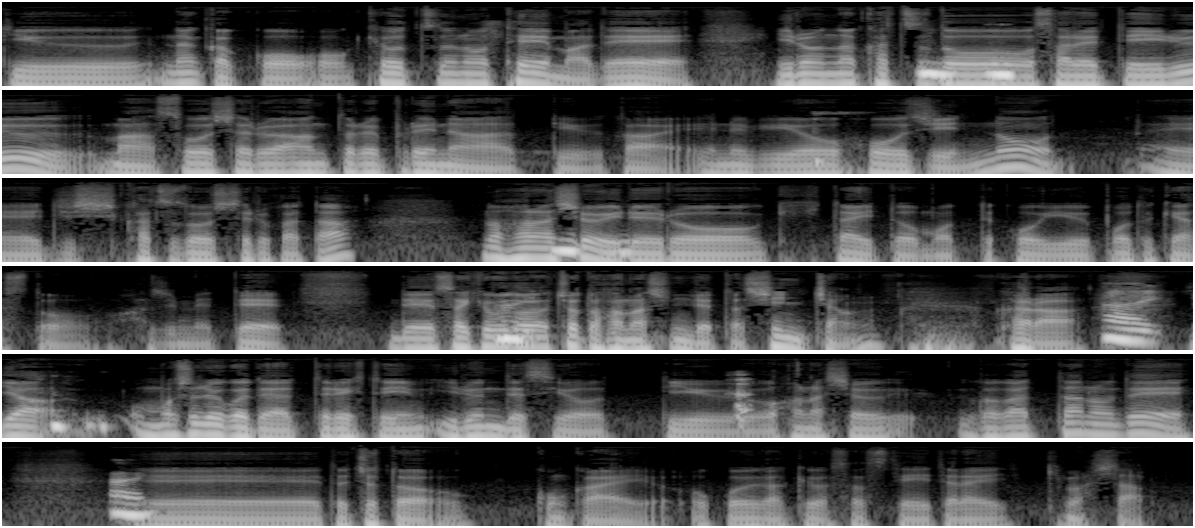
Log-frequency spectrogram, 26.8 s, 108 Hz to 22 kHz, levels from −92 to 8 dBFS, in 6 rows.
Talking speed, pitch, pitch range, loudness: 350 characters per minute, 100 Hz, 90-110 Hz, -24 LUFS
